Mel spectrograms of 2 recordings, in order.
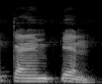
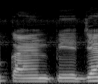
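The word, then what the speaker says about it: campaign: इसी प्रकार से है कैंपेन। क्या है? कैंपेन। इसको कैंपेजन नहीं पढ़ते हैं।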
